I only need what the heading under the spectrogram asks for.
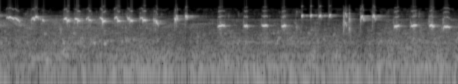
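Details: Training recording of an olive-backed sunbird for caged birds, in the 'isian tembakan' rapid-fire style: a fast series of sharp, high, slightly descending chirps, then steady high piping and shrill notes, repeated quickly and evenly throughout.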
